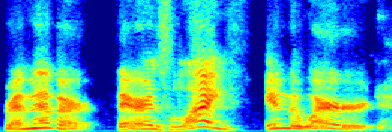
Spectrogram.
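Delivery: high, emphatic preacher impression; mock televangelist pitched well up; Joyce Myers. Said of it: "I used to do a mean Joyce Myers impersonation".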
